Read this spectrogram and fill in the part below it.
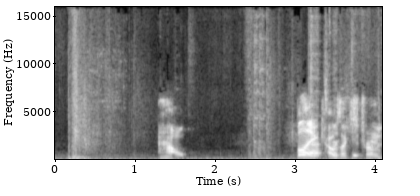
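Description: A revolver fires a single loud shot.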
